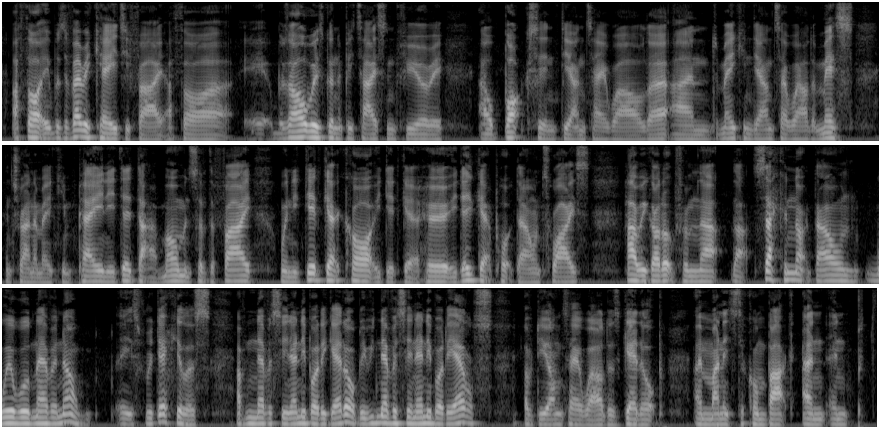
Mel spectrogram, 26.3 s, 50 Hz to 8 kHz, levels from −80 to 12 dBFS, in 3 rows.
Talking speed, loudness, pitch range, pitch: 215 wpm, -22 LUFS, 100-125 Hz, 110 Hz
